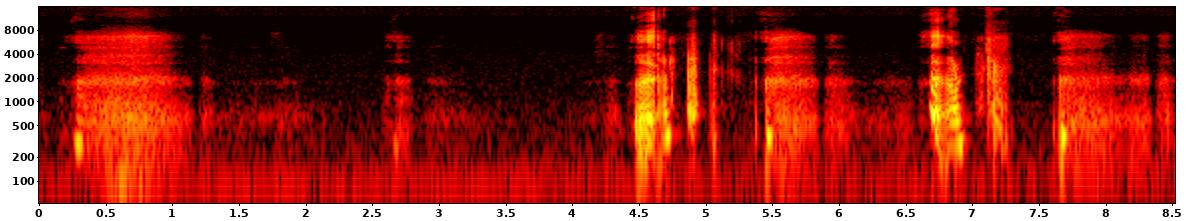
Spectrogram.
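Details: Sneezing fit before falling asleep at night, not rapid this time: about four to five sneezes, some in quick pairs, with faint breaths between.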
